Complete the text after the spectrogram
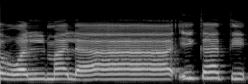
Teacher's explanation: یہ مد واجب متصل ہو رہی ہے، اس کو کھینچنے کی مقدار 4 سے 5 حرکات ہے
